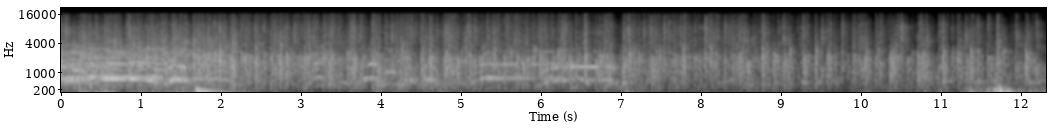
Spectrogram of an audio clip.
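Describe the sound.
An audience applauds comedian Todd Glass steadily for about twelve seconds, dense clapping holding at an even level, with a voice and some cheering rising over it in a few places.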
